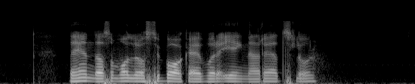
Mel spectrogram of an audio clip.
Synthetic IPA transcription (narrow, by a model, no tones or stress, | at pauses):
d̪̥ɛhɛnd̪asɔmhɔlːəɾɔst̪ʰɪlbɑːkaɪvoːɾaeːɡnaɾɛːd̪slʊ̰ɾ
